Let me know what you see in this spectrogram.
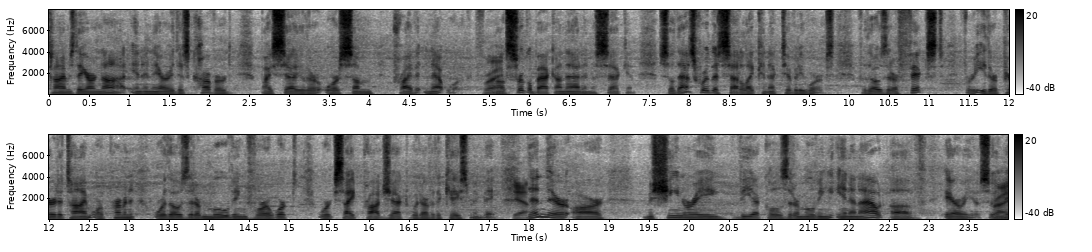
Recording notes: on location at the Oil & Gas IoT conference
